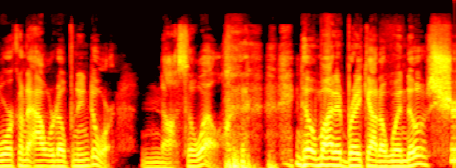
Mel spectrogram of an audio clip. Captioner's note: laughing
